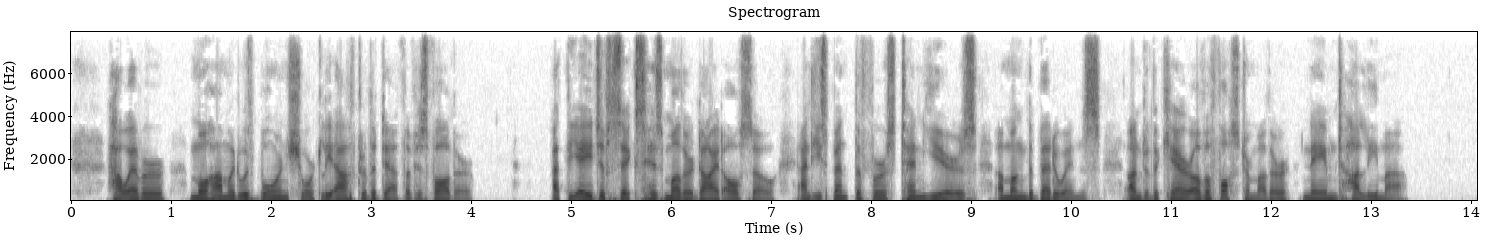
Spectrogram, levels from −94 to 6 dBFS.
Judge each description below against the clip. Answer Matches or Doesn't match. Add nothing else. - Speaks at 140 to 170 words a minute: Matches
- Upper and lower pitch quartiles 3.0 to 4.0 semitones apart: Doesn't match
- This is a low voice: Matches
